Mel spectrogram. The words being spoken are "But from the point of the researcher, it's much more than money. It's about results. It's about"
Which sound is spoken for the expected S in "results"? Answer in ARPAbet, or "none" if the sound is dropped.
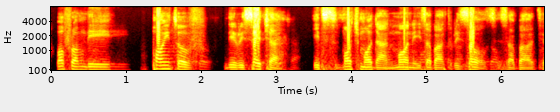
S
